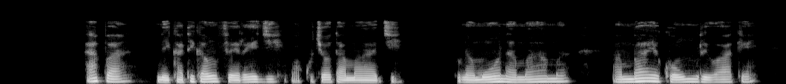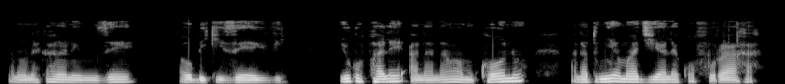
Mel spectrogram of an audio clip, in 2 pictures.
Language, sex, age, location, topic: Swahili, male, 18-24, Kisii, health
